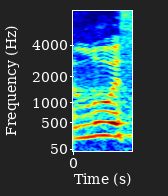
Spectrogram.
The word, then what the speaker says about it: Louis: thank you john and only a true friend can correct you on national television about the pronunciation of such a great legend so thank you for for for sharing that story from tony bennett so i will now refer to this as the lewis armstrong stadium john thank you very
